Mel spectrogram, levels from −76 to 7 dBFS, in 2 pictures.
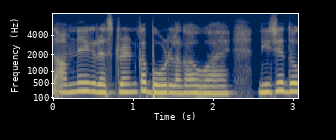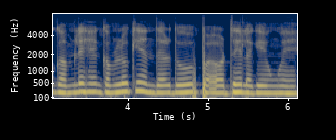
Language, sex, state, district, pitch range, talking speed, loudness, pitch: Hindi, female, Chhattisgarh, Sukma, 215-245 Hz, 195 wpm, -15 LUFS, 225 Hz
